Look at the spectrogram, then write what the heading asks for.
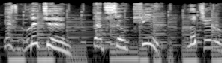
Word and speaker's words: Litten: Litten rhymes with kitten.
